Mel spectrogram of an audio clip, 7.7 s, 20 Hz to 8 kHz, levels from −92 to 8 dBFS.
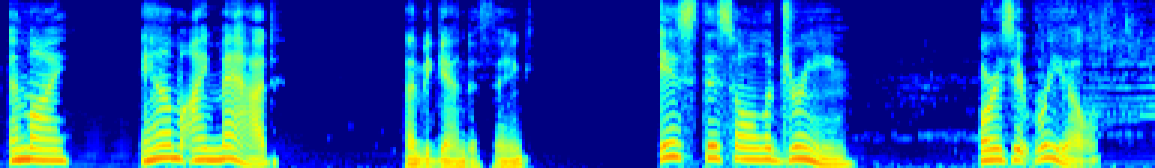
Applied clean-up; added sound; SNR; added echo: classical method spectral subtraction.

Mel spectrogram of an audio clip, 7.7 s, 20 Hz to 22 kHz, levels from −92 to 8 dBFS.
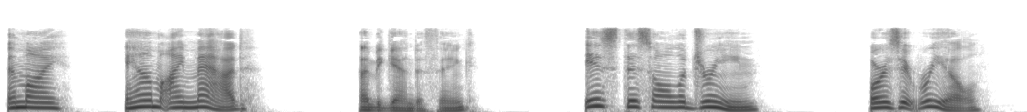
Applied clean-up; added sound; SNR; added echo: none; none; none; none.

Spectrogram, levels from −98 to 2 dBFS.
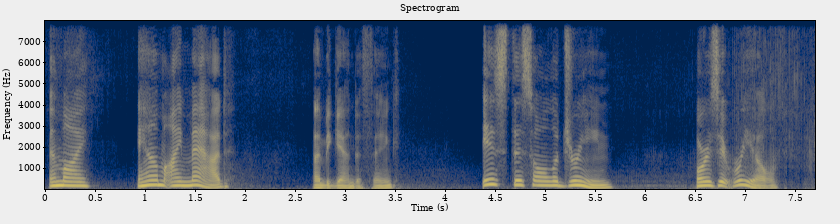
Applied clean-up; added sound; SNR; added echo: neural separator model SepFormer DNS4.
